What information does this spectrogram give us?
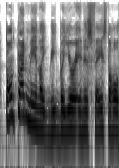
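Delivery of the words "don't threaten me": higher whiny mock of his complaint; mocking Paulie. Podcaster mocks Paulie's complaint in a higher whiny voice. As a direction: sneer it back as a mock whine. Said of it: "such a bitch move to be like".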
